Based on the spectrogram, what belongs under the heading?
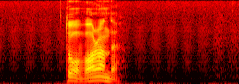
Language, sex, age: Swedish, male, 30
